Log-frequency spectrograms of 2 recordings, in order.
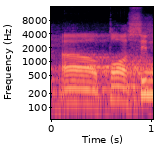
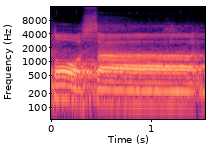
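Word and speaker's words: طس: Kalau kita belum nyerang sama sekali, khawatir ketika kita sama sekali belum belajar, belum talaqi, tosin dibacanya tosa gitu.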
